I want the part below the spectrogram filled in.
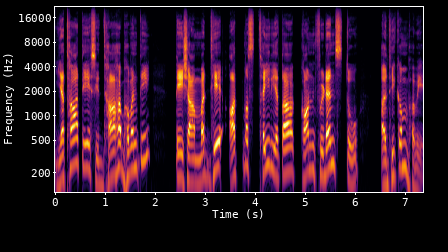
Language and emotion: Sanskrit, neutral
